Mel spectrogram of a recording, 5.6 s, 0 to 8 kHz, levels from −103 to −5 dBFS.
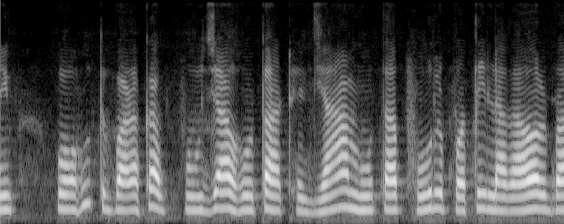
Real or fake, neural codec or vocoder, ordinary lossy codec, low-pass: fake; codec, 16 kHz, 2 kbps, FunCodec, trained on LibriTTS, 25 frames a second; none; none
